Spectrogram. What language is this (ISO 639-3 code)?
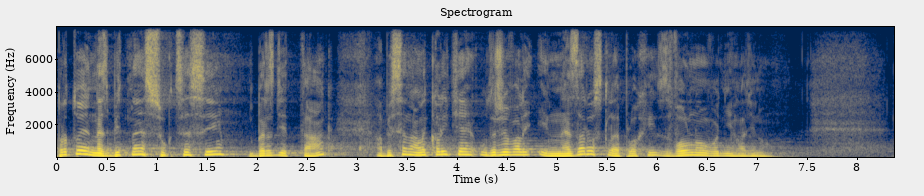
ces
